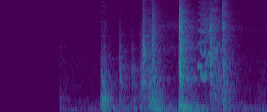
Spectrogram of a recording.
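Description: A closed apartment front door's lock and latch being worked to open it: a quick run of metallic clicks and knocks, the loudest about halfway through.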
